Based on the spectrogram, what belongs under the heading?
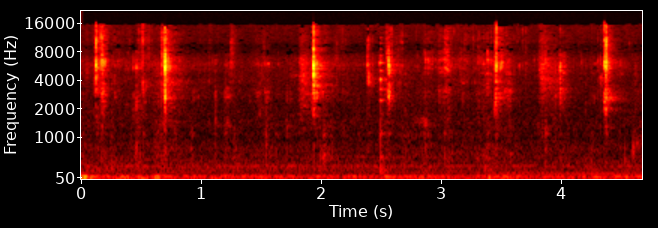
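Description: Close-up eating sounds of people chewing rice and chicken curry eaten by hand: scattered wet mouth clicks and smacks, a few a second, over a low steady hum.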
